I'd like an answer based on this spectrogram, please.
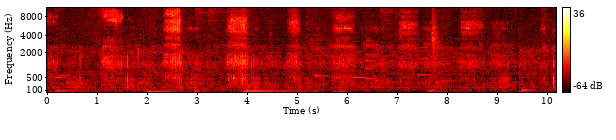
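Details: American Shorthair cat purring: a steady low rumble pulsing in long bursts about every one to two seconds, with faint soft background music and a few light higher clicks.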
